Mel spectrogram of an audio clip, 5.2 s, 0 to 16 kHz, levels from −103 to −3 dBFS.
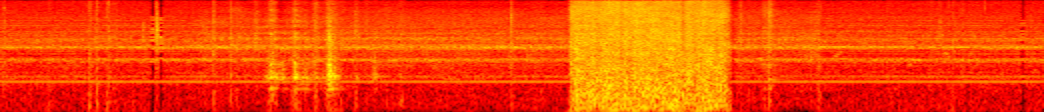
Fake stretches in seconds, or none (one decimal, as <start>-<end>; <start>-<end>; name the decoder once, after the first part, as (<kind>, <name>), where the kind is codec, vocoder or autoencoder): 1.0-4.1 (autoencoder, DAC-VAE)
